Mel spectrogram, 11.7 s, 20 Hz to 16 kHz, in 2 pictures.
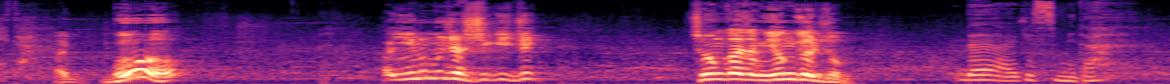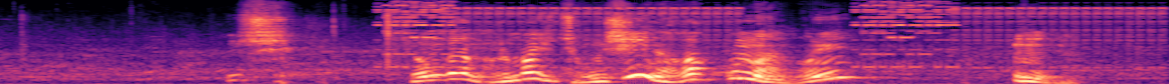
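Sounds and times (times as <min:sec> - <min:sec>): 
speech: 0:00.2 - 0:01.0, 0:01.9 - 0:02.8, 0:03.4 - 0:05.7, 0:07.0 - 0:11.3
telephone ringing with fast electronic pulsing: 0:07.7 - 0:11.6.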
